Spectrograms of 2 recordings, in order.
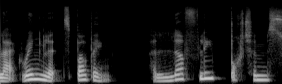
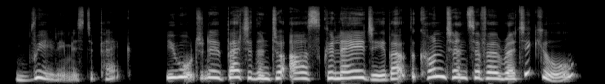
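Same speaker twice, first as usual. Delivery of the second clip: lighthearted, playful, high, raised voice; 7 semitones higher, 5 dB louder than usual. Narrator reads a woman answering a man's question about her bag; playful. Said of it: "there was a playful twinkle in her eye".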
